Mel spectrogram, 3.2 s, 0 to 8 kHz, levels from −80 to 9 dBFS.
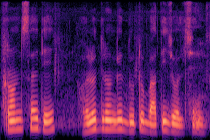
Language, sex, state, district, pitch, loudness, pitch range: Bengali, male, West Bengal, Alipurduar, 140 Hz, -15 LUFS, 120-155 Hz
